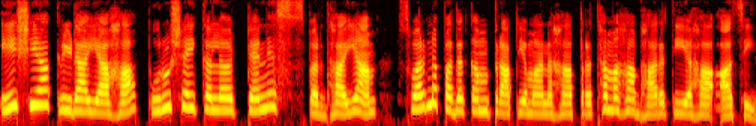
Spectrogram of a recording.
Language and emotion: Sanskrit, neutral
